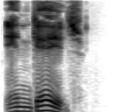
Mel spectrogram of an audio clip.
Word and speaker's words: engage: Now, one other interesting exception is engage. Two syllables, but it makes the A sound.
